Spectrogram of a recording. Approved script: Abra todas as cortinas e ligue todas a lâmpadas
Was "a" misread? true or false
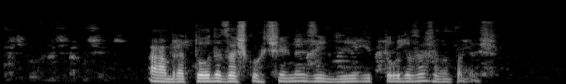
true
